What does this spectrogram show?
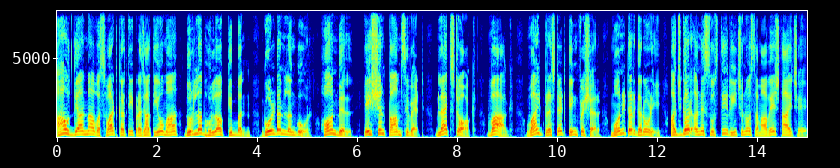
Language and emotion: Gujarati, neutral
